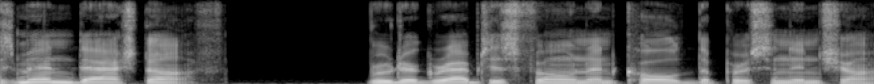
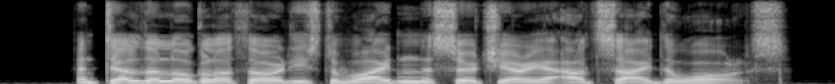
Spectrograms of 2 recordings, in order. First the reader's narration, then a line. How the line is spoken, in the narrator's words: Bruder snapped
